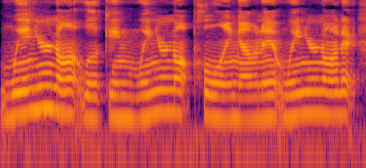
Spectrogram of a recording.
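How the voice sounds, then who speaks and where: Her voice falls in a medium range. The speaker is a woman. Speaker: therapist and hypnotherapist. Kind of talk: spoken personal message. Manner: soothing; casual, with fillers.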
